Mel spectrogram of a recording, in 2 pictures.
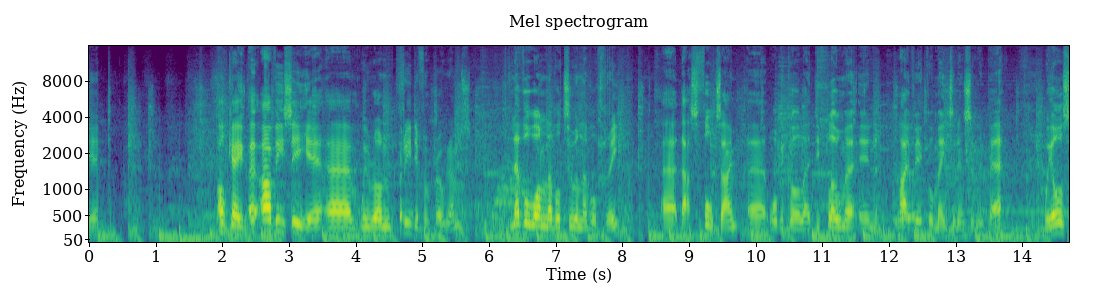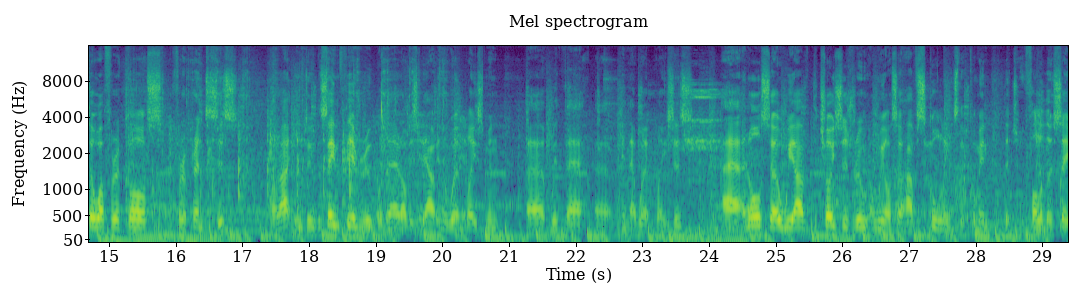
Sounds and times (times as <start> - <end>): Speech: 0.0 - 0.2, 1.7 - 8.0, 8.6 - 13.7, 14.3 - 29.3
Music: 0.0 - 29.3.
